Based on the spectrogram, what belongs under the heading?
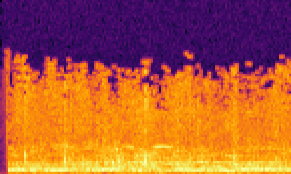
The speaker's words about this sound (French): L'engouement est très fort pour cette deuxième demi-finale. Une foule de personnes regarde avec beaucoup d'attention le match Cameroun-Égypte, ici en face de la centrale d'Enerka à Gobongo.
